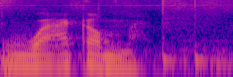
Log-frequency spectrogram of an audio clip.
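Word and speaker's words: Wacom: Oh, it's pronounced whack-em.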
